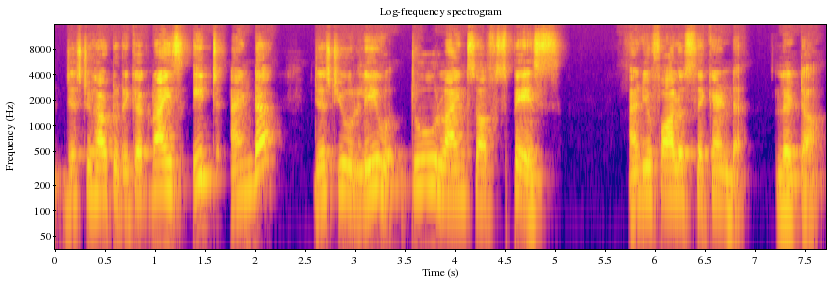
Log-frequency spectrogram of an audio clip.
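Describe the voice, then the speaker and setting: A man with an Indian accent speaking as a shorthand instructor, dictating to students in short, measured phrases. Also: fairly high pitch, a little mellow.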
